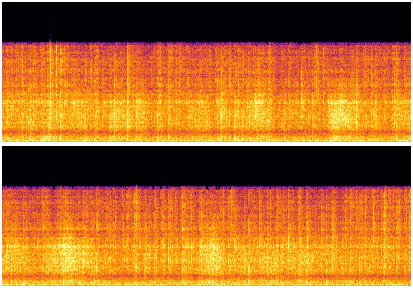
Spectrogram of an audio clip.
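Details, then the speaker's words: New SIP inverter multi-process welder, stick welding on DC electrode negative with short leads: steady, even crackling sizzle with occasional small pops, no sputtering; smooth arc with slag lifting well. "very nice apart from my crappy AR welding um but uh very pleased to see the slag is starting to lift up which uh is always a good sign"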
